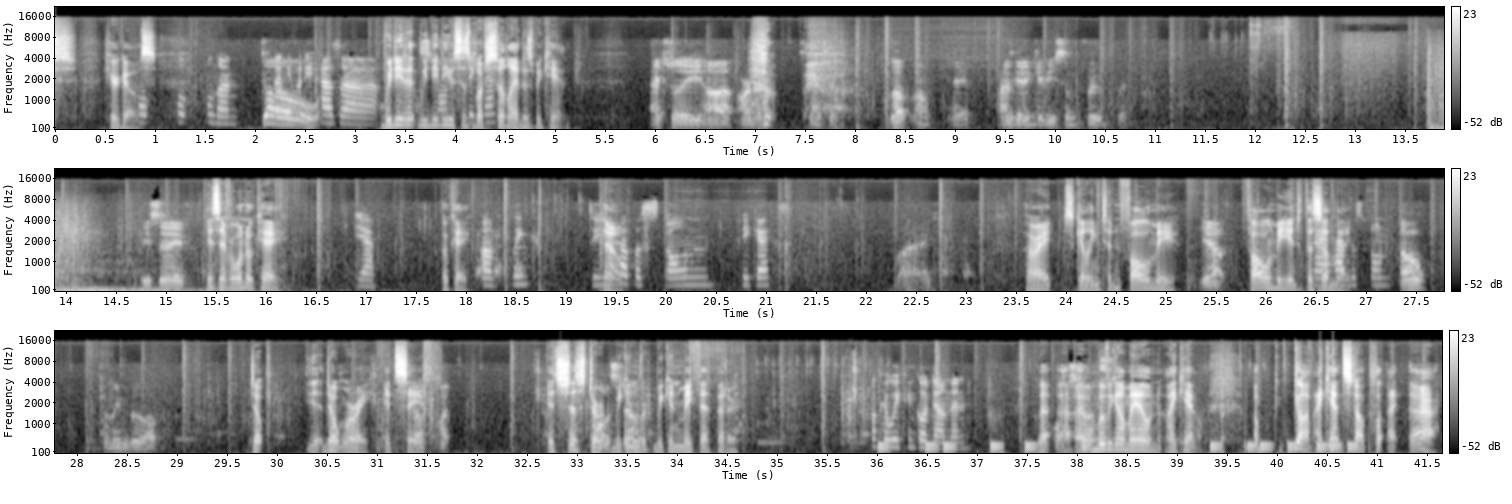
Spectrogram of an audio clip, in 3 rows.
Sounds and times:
Speech: 0:00.0 - 0:05.1, 0:14.8 - 0:16.2, 0:19.3 - 0:21.2, 0:23.6 - 0:27.2, 0:30.3 - 0:31.7, 0:32.7 - 0:34.6, 0:36.0 - 0:36.9, 0:37.6 - 0:39.5, 0:40.1 - 0:41.6.

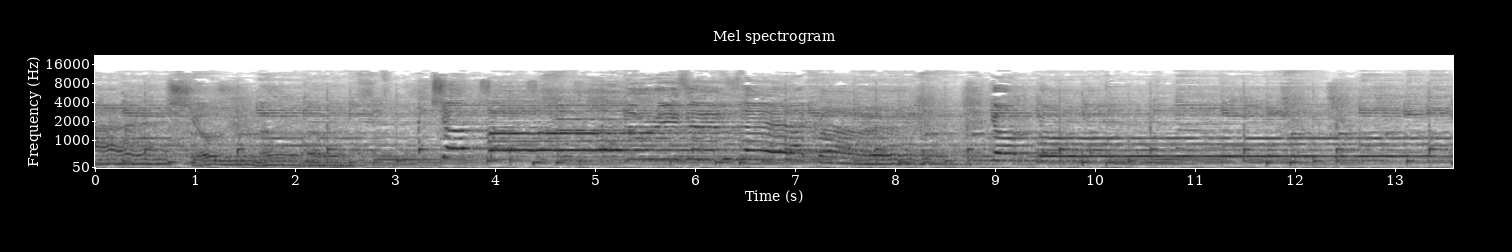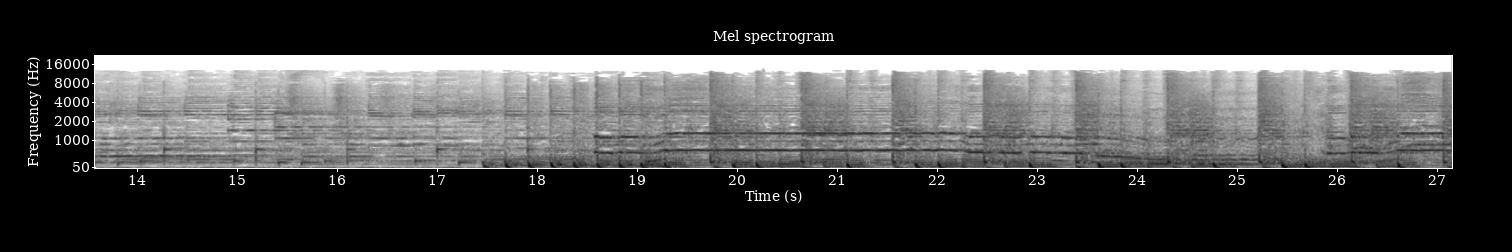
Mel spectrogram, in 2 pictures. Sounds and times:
Music: 0:00.0 - 0:27.1.

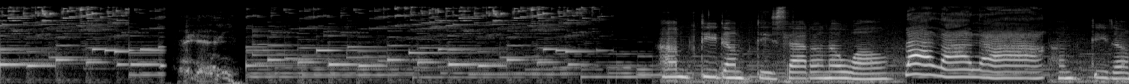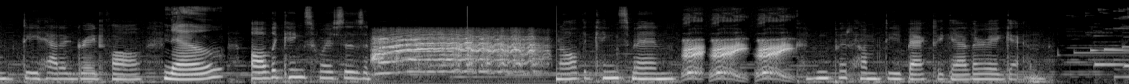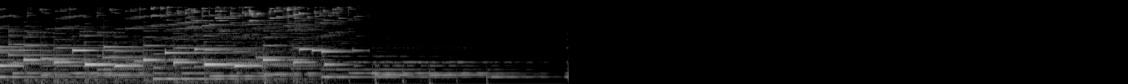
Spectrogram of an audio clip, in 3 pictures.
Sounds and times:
Music: 0:00.0 - 0:28.3.

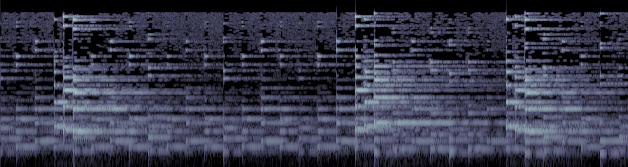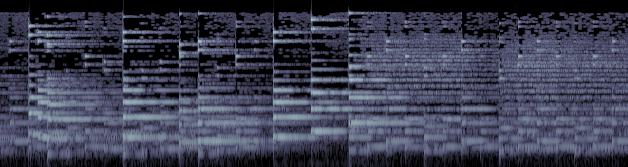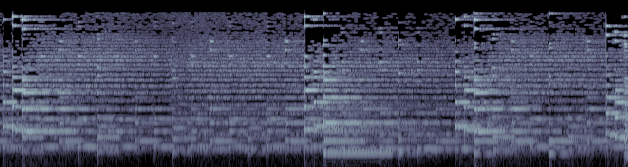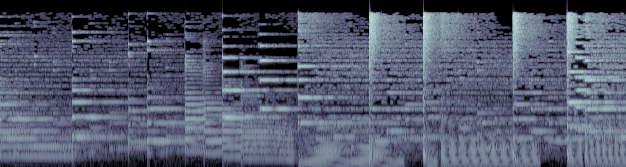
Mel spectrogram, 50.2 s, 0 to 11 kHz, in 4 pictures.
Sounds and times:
Music: 0:00.0 - 0:50.2.

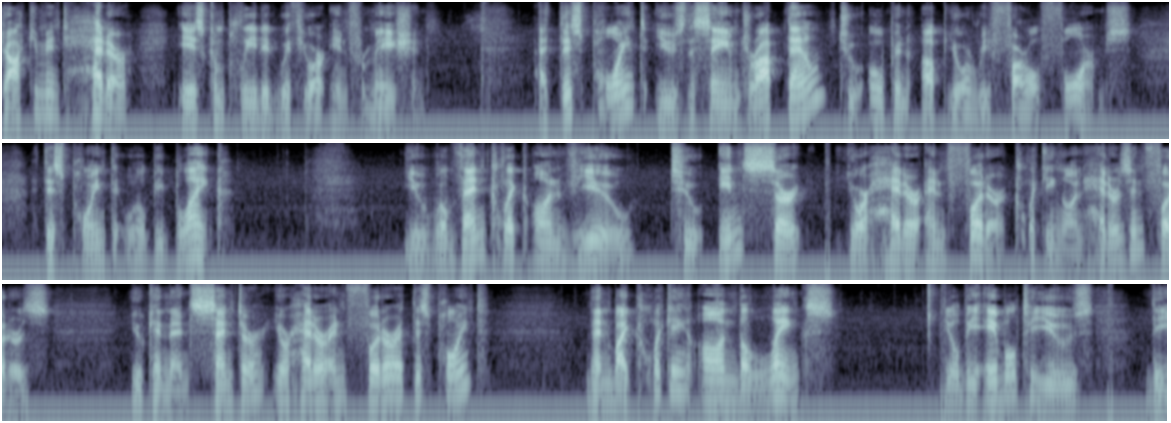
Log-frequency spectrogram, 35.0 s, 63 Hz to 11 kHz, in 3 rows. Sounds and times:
Speech: 0:00.0 - 0:04.3, 0:05.4 - 0:11.4, 0:12.1 - 0:14.0, 0:15.7 - 0:23.9, 0:24.6 - 0:28.2, 0:29.2 - 0:31.8, 0:32.6 - 0:34.9.

